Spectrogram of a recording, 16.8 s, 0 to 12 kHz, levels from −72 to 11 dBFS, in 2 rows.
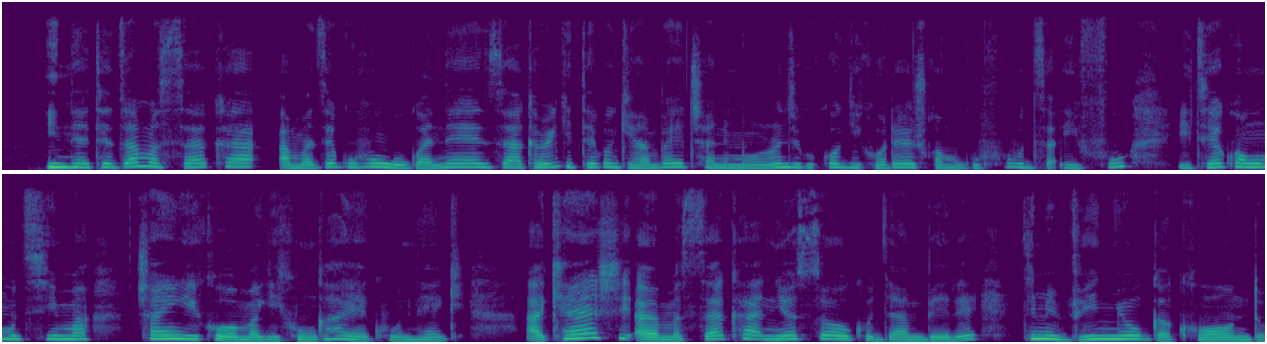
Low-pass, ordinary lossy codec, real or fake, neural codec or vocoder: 10.8 kHz; AAC, 64 kbps; real; none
